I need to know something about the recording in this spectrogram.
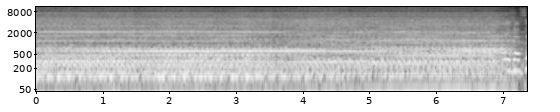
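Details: Subaru Forester 2.5L EJ25 flat-four after intake manifold removal and fuel line replacement, run about 20 minutes toward operating temperature and bled of bubbles: low, even idle with no misses, ticks or knocks; running really good.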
